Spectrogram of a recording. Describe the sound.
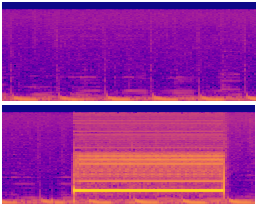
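A phone call to Corsica rings unanswered: a rapid series of soft, low pulses repeats, then a loud, steady electronic tone with a buzzy edge sounds for about a second and a half and stops abruptly.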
